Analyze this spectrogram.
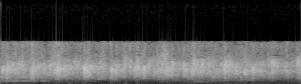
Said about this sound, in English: If you're determined, clap your hands to the Lord right now.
